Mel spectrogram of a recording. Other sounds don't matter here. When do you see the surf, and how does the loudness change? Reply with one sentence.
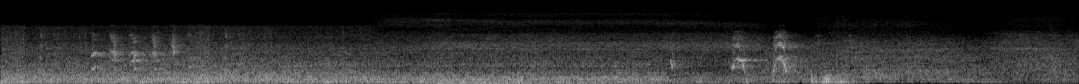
The surf can be heard from 0.0 to 10.7 s, getting quieter.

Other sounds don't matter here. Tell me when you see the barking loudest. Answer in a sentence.
The loudest moment of the barking is at 8 seconds.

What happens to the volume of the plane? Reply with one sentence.
The loudness of the plane goes down.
